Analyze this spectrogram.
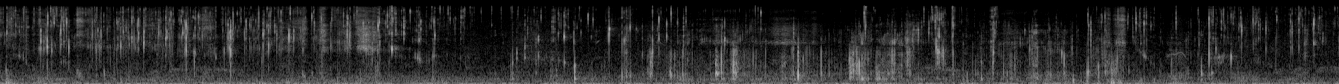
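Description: Saucy noodles squelch wetly as they are stirred and lifted.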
